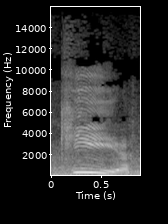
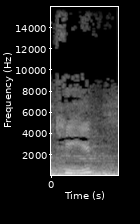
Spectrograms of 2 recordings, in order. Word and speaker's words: Quay: It's pronounced Key? Yeah. Key. I said Quay. I always say, I know. I think their bio literally says not Quay. Our good friend Cole Misick has modeled for Key, although I don't see any pictures of him.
